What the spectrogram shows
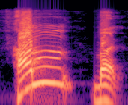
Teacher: Hum takes more energy, more time, more louder in comparison of the just beside word. Humble. 2 syllables, because we sound humble as hum and bul.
